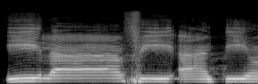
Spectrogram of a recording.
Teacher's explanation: Jadi bunyinya antara kasrah dan fa di tengah-tengah ketika dengung. ujung gigi atas sudah nempel di perut bibir bawah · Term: ikhfa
